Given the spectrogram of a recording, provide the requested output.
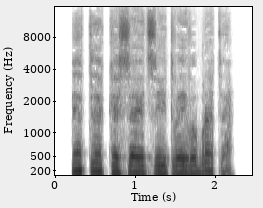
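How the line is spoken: Quiet inquiry. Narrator (Russian): тихо поинтересовался Ток

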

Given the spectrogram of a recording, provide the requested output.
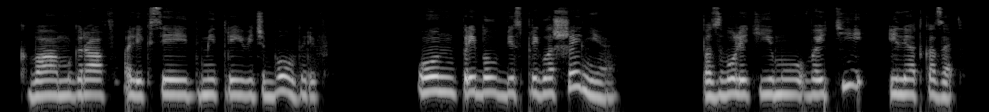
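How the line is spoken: Uneasy hesitant butler. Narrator (Russian): Чувствуя неладное, неуверенно произнес дворецкий

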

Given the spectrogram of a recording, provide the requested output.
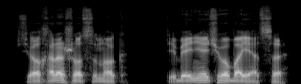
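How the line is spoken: Gruff. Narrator (Russian): сказал он грубо

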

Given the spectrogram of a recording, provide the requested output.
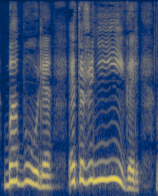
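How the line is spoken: Exclaiming. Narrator (Russian): воскликнула Зина

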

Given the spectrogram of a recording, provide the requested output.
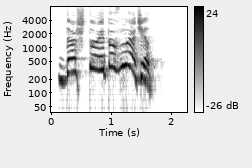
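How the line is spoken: Exclaiming. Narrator (Russian): Воскликнула Виви

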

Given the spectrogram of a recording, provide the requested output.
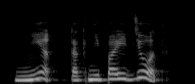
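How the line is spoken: Tigress growling. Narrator (Russian): зарычала тигрица

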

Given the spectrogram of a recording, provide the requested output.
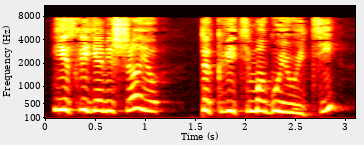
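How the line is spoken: Offended declaration. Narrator (Russian): обиженно заявила

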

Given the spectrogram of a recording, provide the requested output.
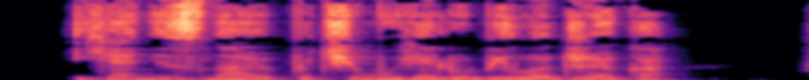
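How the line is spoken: Girl whispering. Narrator (Russian): шепотом поведала девушка

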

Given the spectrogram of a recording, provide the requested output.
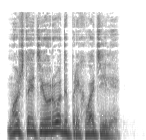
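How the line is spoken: Angry growl. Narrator (Russian): зло прорычал Самохин

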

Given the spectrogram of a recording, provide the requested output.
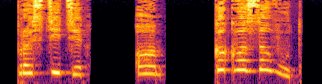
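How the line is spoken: Unsure, embarrassed question. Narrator (Russian): неуверенно спросила, чувствуя, как начинают гореть кончики ушей от стыда

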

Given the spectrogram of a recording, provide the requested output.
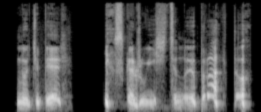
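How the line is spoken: Inspired sob. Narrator (Russian): вдохновенно всхлипнул Диса

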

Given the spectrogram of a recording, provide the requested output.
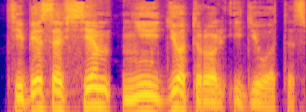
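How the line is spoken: Calm woman's remark. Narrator (Russian): спокойно заметила женщина

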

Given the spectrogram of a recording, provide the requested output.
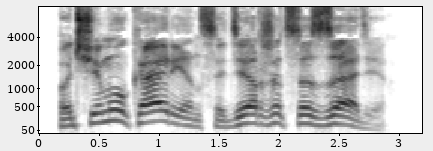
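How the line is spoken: Loud question. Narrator (Russian): громко спросил Ранд

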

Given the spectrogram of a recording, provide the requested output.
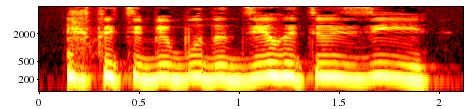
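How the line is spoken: Nervous giggle. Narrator (Russian): нервно хихикнула

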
